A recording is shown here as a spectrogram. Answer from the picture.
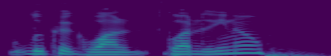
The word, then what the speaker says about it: Luca Guadagnino: They the director, I forget how to say it, Luca Guadagnino? – Yes.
